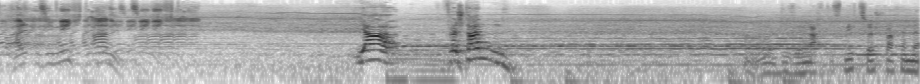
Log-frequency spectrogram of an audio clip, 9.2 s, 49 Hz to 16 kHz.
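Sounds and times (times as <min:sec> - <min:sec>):
police helicopter engine drone with whining tone: 0:00.0 - 0:09.1
speech: 0:00.2 - 0:02.1, 0:03.6 - 0:05.3, 0:08.1 - 0:09.1.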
